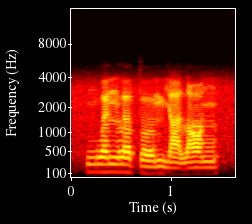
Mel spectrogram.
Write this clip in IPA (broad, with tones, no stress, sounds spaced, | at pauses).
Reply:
m w ə˥ n l ɤ˥˩ t̪ o˧˥ ʊ̯ m j ä˨˩ l ɑ˥ ŋ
